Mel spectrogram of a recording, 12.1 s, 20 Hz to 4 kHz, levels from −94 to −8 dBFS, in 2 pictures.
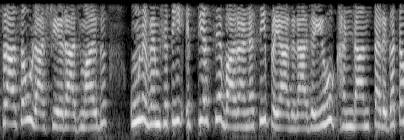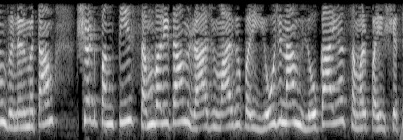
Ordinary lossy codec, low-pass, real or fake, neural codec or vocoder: AAC, 32 kbps; 3.6 kHz; real; none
